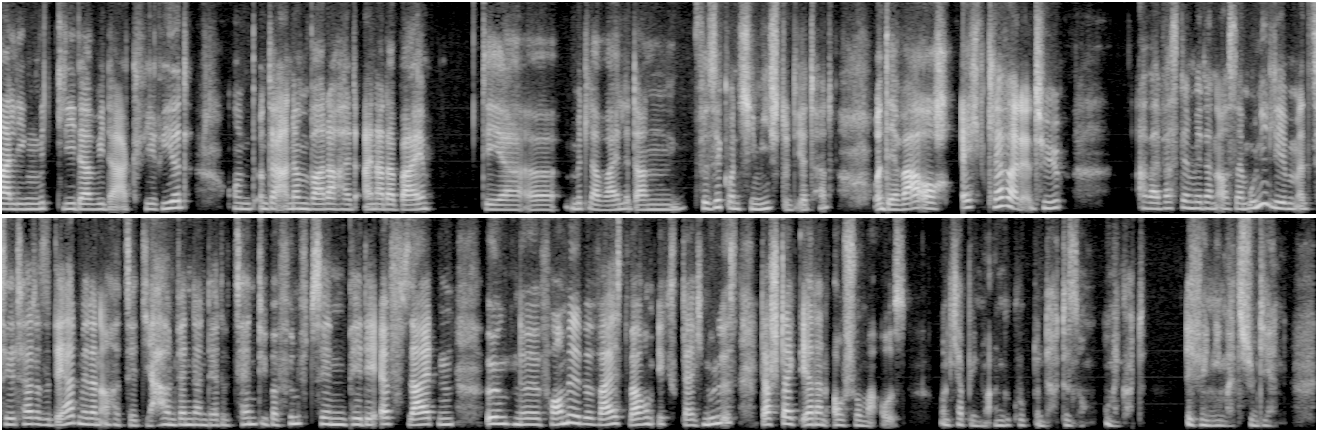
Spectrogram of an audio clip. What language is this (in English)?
German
